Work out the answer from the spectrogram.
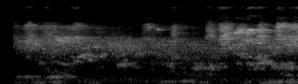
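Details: Home-bred budgerigars with a baby budgie, kept as pets; dense high twittering chatter that runs without a break and grows louder and brighter toward the end.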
